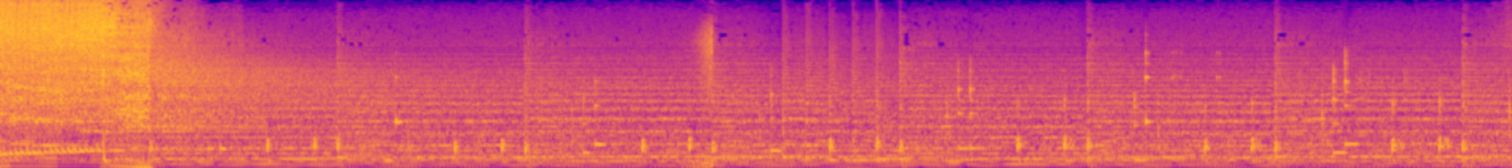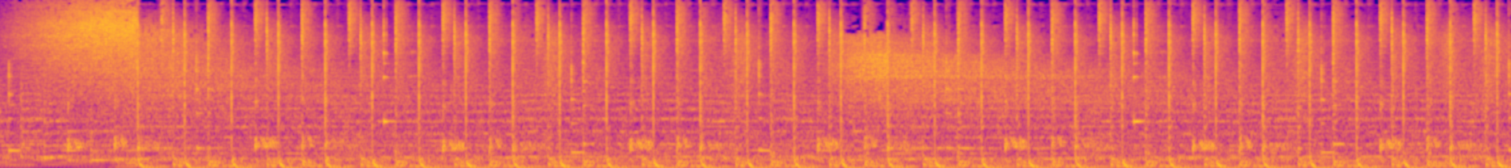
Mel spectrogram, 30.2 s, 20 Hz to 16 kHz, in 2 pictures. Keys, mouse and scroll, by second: 0.6 click, 2.3 click, 2.9 click, 4.0 right click, 4.8 click, 5.7-6.2 scroll up 1, 6.7 click, 9.2-12.1 drag, 13.3 click, 15.3 click, 16.2 click, 16.6 click, 17.4-17.8 scroll down 2, 18.0 click, 20.8 scroll down 1, 21.3 scroll up 1, 21.9 click, 22.8 click, 24.2 click, 26.9 click, 27.9 1, 28.5 click, 29.2 1, 29.8 click.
